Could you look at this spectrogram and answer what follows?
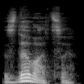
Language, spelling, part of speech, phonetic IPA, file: Russian, сдаваться, verb, [zdɐˈvat͡sːə], Ru-сдаваться.ogg
- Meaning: 1. to surrender, to yield 2. to give up, to give in 3. to give in, to give way 4. passive of сдава́ть (sdavátʹ) 5. to seem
